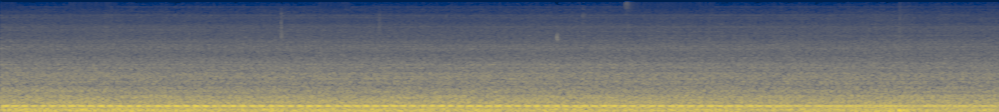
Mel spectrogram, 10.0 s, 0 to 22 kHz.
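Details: 2001 Ford Escape XLT 3.0L V6 automatic FWD, 167,000 miles: steady low hum with pulsing "whom-whom" droning while driving, louder above 45 and at 55-60 mph, absent at idle; tires and alignment fine, source undetermined.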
